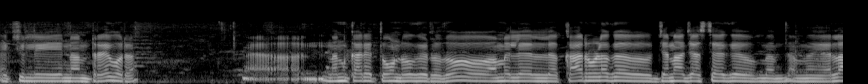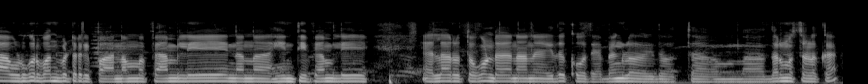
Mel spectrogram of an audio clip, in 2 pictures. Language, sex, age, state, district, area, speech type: Kannada, male, 30-45, Karnataka, Dharwad, urban, spontaneous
